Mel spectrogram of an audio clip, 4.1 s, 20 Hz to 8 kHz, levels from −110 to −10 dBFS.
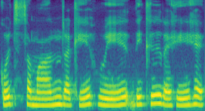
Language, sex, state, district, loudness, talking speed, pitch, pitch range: Hindi, female, Madhya Pradesh, Umaria, -12 LUFS, 100 wpm, 195 Hz, 180-205 Hz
